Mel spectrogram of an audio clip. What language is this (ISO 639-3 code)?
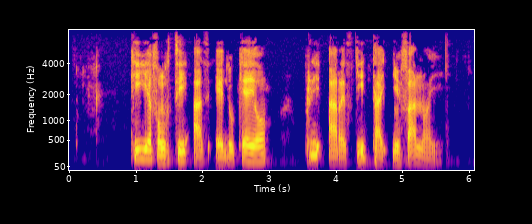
epo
